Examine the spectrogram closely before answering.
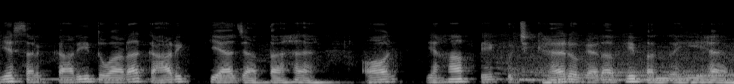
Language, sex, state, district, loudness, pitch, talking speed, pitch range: Hindi, male, Bihar, Kishanganj, -28 LUFS, 105 Hz, 145 wpm, 100-120 Hz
